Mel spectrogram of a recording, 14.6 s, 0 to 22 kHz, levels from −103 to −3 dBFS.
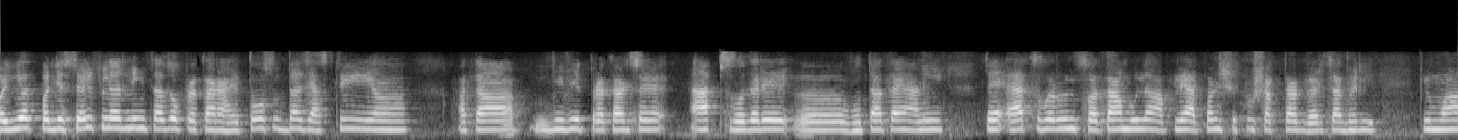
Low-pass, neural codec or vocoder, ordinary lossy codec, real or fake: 5.4 kHz; codec, 16 kHz, 2 kbps, X-Codec, HuBERT features, trained on general audio; AAC, 24 kbps; fake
